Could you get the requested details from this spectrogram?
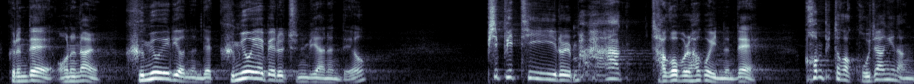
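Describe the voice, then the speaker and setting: A man preaching a sermon as pastor, telling a personal story with lively emphasis and calling on the congregation. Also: on the high side. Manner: animated storytelling, calls on the congregation. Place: church sanctuary. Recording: long reverb of a church hall.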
